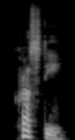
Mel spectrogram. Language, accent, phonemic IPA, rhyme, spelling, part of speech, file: English, Australia, /ˈkɹʌsti/, -ʌsti, crusty, adjective / noun, En-au-crusty.ogg
- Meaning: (adjective) 1. Having a crust, especially a thick one 2. Short-tempered and gruff but, sometimes, with a harmless or benign inner nature 3. Of very low quality; crude visuals or harsh, granular sound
